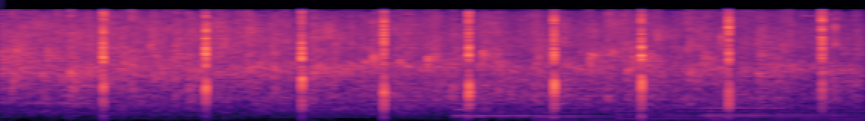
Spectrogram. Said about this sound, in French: Est-ce qu'on peut applaudir par avance ce que Dieu va faire cette année ?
